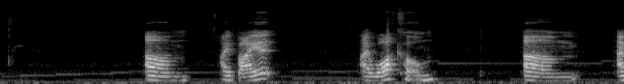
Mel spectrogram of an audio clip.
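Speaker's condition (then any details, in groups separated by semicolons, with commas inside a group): No condition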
